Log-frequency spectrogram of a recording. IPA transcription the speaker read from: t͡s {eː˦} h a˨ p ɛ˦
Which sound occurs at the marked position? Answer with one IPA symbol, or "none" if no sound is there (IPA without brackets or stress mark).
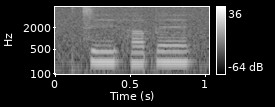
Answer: eː˨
